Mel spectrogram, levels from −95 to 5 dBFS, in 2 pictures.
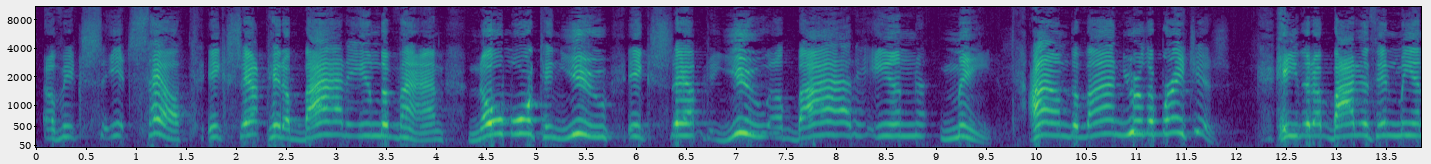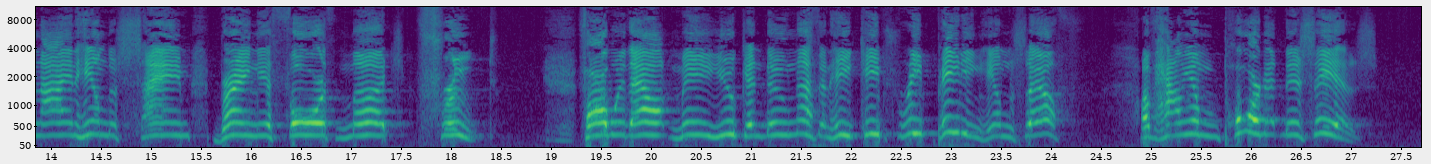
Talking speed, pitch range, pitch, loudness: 120 wpm, 265-300 Hz, 280 Hz, -27 LUFS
